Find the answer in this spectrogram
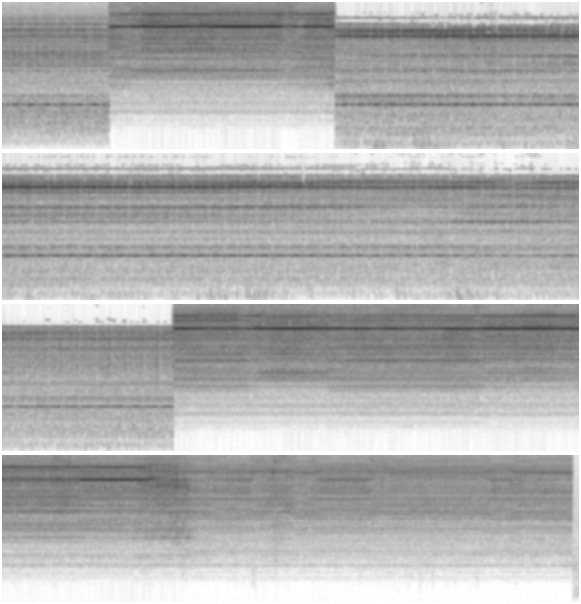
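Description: Insert face mill on a vertical milling machine taking a facing pass across the base of a dividing-head tailstock: the spindle runs steadily with a high whine and cutting noise. The sound changes abruptly several times and is loudest in the middle stretch, then quieter over the last few seconds.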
